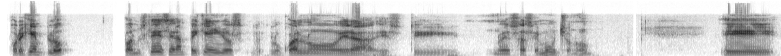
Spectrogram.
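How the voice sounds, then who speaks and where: Slow-talking Peruvian teacher lecturing. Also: male voice, medium pitch, bright, forceful tone, dry recording. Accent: Peruvian Spanish. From Peru. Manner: slow, drawn-out delivery with many fillers and rhetorical questions. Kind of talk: recorded classroom lecture.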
